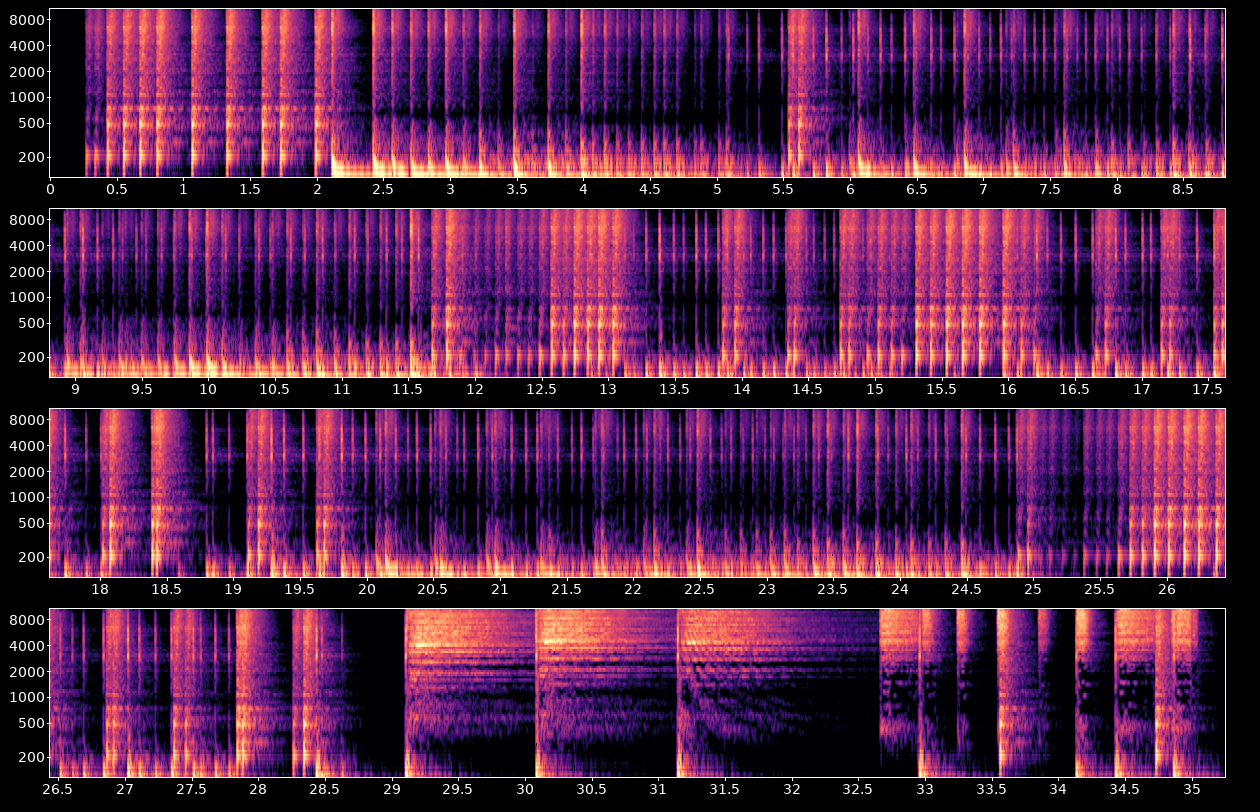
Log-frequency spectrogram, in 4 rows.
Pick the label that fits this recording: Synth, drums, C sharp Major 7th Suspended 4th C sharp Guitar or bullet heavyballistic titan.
drums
